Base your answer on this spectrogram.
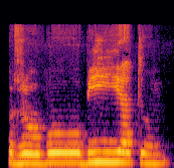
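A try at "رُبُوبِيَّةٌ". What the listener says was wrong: ইয়াতুন, টান হবে না আপু। রুবুবিয়াতুন।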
